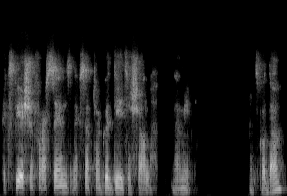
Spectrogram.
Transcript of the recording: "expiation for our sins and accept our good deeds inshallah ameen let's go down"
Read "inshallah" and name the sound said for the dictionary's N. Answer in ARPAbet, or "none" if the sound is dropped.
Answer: none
